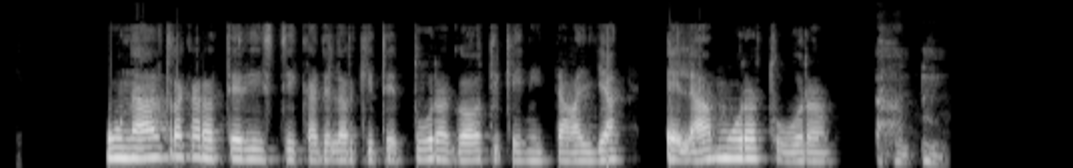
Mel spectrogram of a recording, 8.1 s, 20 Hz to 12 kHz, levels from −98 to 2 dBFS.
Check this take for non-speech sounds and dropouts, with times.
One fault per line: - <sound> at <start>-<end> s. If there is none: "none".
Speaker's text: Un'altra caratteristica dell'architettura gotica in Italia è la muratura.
- throat clearing at 6.5-7.1 s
